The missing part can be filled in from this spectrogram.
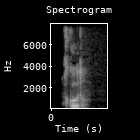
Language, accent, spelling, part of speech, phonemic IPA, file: French, France, recoudre, verb, /ʁə.kudʁ/, LL-Q150 (fra)-recoudre.wav
- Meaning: 1. to resew, mend (a thing torn or unraveled) 2. to stitch together, to close (an incision or wound) with surgical stitches 3. to stitch or piece together, as memories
